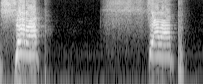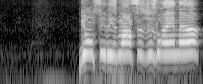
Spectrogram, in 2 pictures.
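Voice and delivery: loud, high furious shout of shut up; yelling at Tabitha to shut up, fed up; angry shout. Retold or imitated. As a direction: bark it at the screen like she can hear you.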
